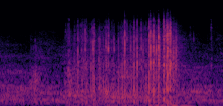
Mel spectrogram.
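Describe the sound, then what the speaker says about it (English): A deck of playing cards is riffle-shuffled into one pack close by, a soft rapid fluttering that swells briefly and then stops, with no one talking. "And now I'm going to shuffle it all into one pack."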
